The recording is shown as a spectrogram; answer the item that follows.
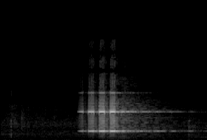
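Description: A short bright chime, a news-broadcast transition sting, strikes about a second in and rings out, fading over about a second.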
